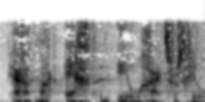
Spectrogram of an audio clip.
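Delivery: settled falling statement; firm answer. Real, not acted. Preacher answering doubters about eternal difference, firm. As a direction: affirm it soberly, weight on "echt".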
